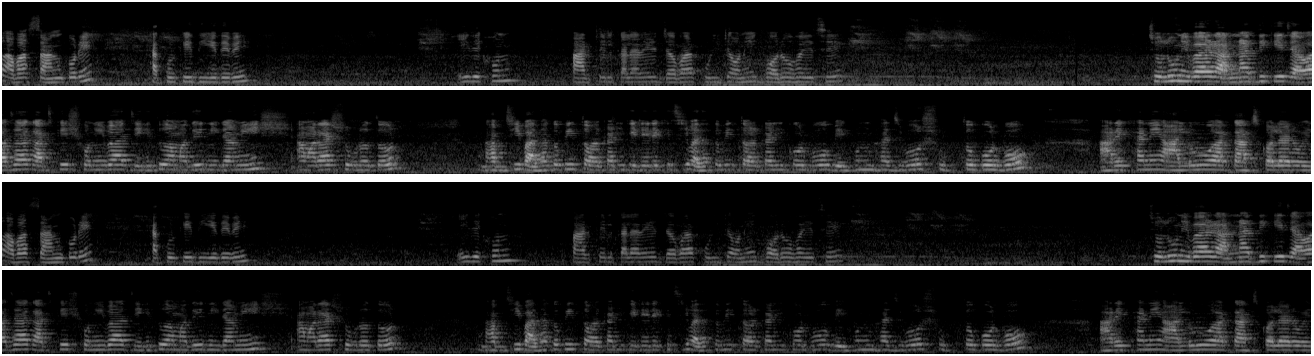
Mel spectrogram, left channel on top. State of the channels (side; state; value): right; quieter; 4.6 dB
